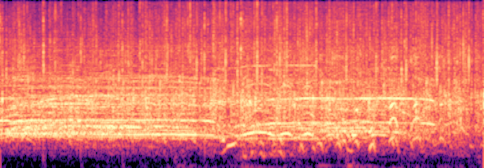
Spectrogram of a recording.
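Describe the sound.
A studio audience applauds and cheers as politician Angela Rayner is introduced as a guest: dense, loud clapping runs throughout, with whoops and shouts mixed in.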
